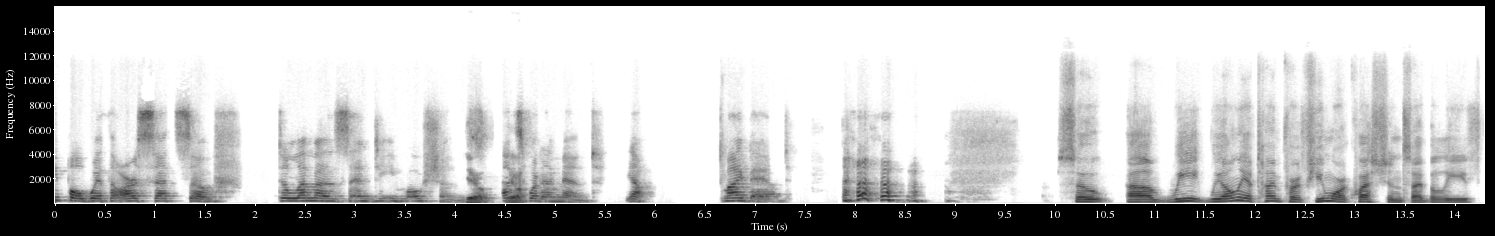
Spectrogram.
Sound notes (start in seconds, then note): 7.6 laughs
